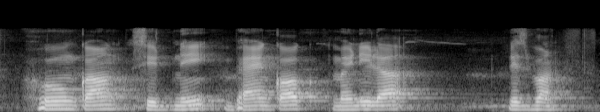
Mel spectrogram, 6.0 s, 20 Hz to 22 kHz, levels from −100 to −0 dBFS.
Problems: background sounds at intervals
